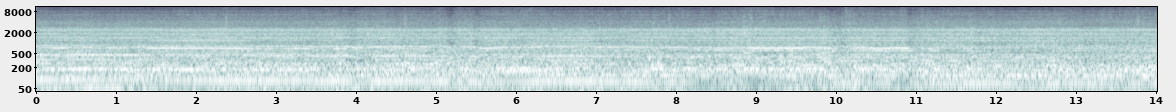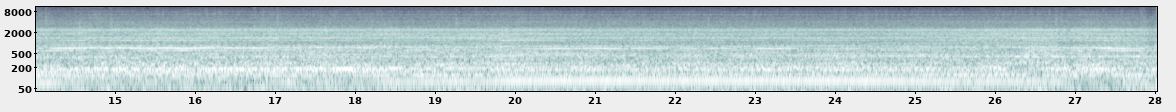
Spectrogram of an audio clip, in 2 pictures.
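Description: Unimog U1400's diesel engine running steadily under load while it pushes a front-mounted snowplow through snow. A higher whine comes and goes over the engine note.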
